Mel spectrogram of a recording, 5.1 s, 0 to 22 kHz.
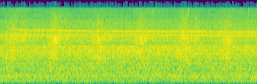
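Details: Colormaq 11 kg washing machine after replacing the blown upper spin bearing (lower agitation bearing was fine): steady high-speed spin hum with soft whoosh about once a second, no grinding or rumble; repaired and working normally.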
